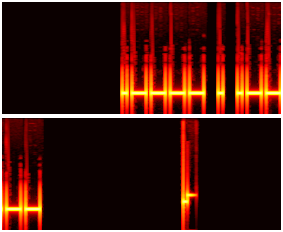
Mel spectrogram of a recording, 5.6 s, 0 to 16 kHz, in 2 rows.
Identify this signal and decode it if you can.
Morse code, heard as a keyed tone, about 25 wpm, 700 Hz. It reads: 1E1
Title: Three Challenging Letter-Number Combinations 25wpm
